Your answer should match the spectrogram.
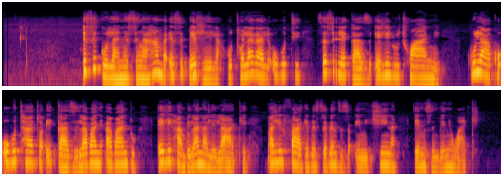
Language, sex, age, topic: North Ndebele, male, 25-35, health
